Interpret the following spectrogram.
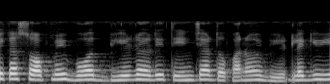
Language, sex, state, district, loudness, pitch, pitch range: Hindi, female, Haryana, Rohtak, -16 LUFS, 215 Hz, 200-225 Hz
